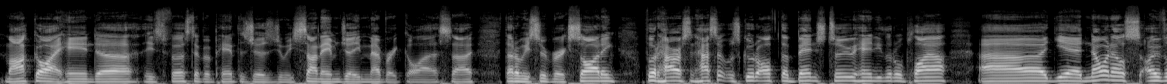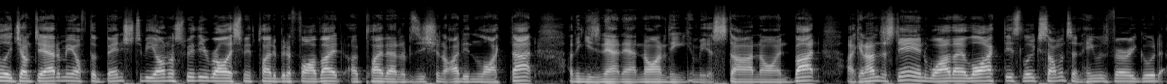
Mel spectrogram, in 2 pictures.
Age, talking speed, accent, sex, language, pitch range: 20-39, 245 wpm, Australian, male, English, 130-160 Hz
